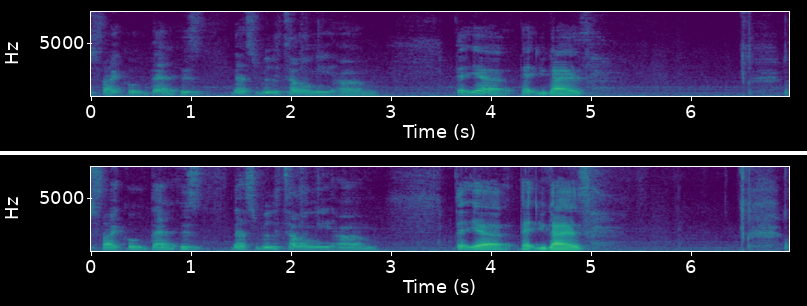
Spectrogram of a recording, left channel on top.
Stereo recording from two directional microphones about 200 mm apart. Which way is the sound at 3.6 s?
55° right (ahead or behind).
